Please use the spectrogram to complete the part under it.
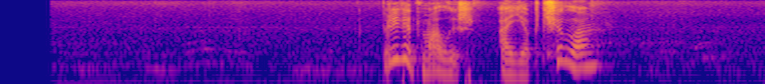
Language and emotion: Russian, positive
